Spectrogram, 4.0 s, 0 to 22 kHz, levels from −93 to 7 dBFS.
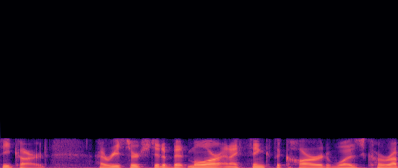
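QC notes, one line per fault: No faults to note for this speech clip.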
